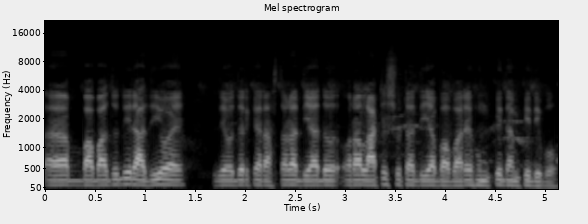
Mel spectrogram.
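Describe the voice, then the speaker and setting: A man speaks with a Sylheti accent. His pitch sits in the medium range. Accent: Sylheti-accented Bengali. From Bangladesh, Sylhet region (Kulaura, Moulvibazar). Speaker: local resident with a complaint. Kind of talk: statement to the press.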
